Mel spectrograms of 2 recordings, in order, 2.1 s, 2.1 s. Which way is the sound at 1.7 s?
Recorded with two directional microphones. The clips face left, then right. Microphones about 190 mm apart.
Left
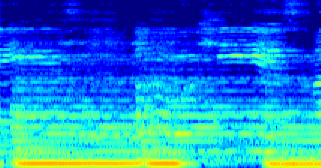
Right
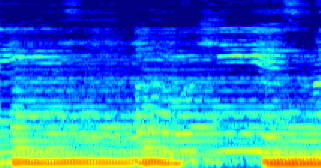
50° right (ahead or behind).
